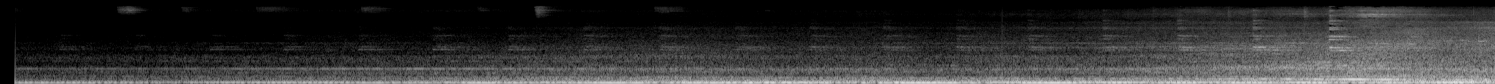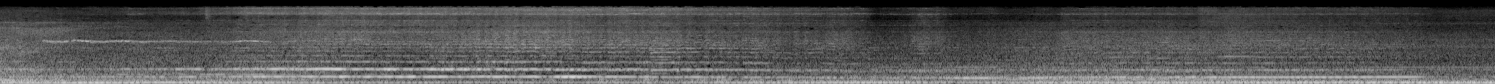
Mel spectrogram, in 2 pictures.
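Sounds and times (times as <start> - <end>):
diesel train rumble: 0.2 - 29.9
train wheels squealing: 12.6 - 18.6.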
